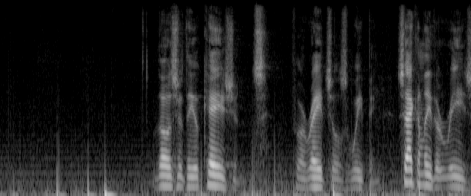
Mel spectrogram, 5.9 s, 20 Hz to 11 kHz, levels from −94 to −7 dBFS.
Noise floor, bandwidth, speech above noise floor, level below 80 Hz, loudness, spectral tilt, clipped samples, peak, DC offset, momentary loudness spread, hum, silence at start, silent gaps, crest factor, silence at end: -61 dBFS; 10.5 kHz; 25 dB; -50 dBFS; -37 LUFS; -5 dB/octave; under 0.1%; -16 dBFS; under 0.1%; 24 LU; none; 0 s; none; 22 dB; 0 s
